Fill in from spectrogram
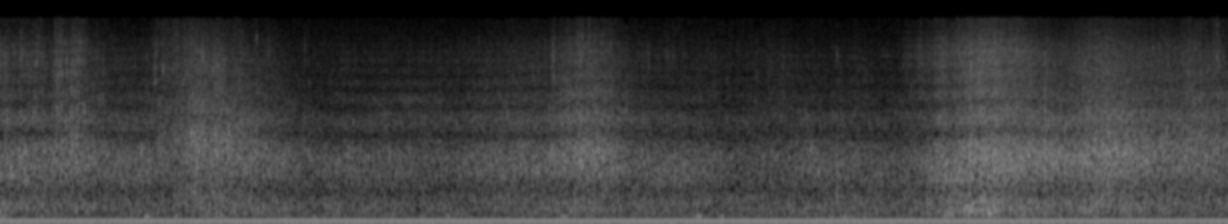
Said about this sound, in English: For those of you who already finished, continue to listen to the sounds of the ocean, allowing your worries to wash away.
